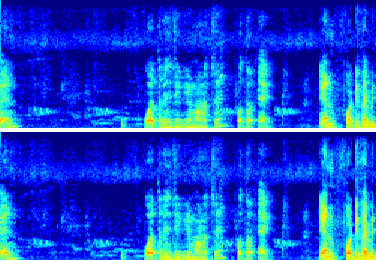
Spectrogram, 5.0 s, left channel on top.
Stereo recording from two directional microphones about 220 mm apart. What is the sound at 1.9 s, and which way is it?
Speech, 30° right (ahead or behind).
